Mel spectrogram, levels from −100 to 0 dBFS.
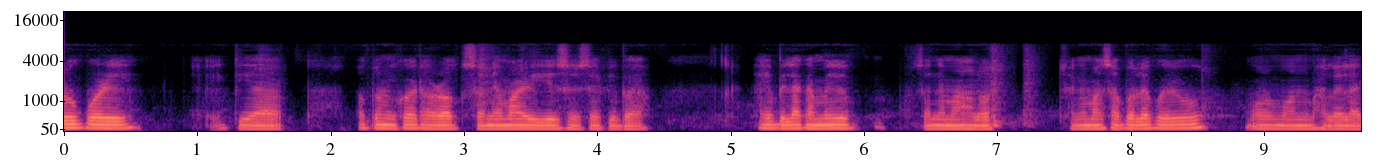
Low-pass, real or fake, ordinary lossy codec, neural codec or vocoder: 7.2 kHz; fake; none; codec, 16 kHz in and 24 kHz out, 1 kbps, XY-Tokenizer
